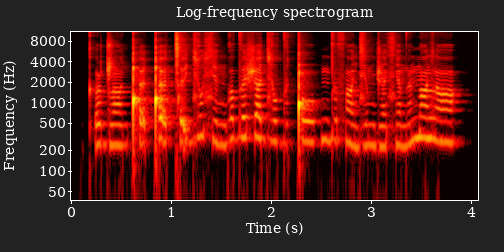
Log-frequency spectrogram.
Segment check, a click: present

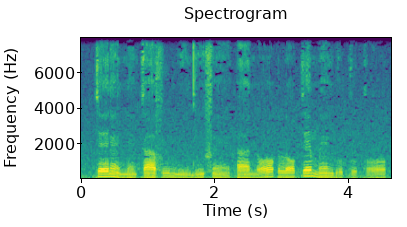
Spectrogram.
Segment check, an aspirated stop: absent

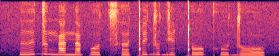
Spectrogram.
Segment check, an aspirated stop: present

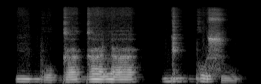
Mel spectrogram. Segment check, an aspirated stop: absent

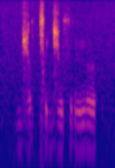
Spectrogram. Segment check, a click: present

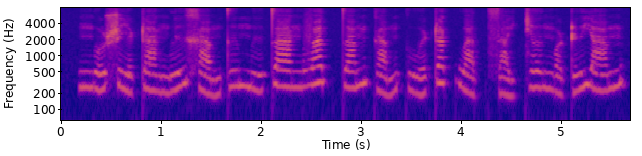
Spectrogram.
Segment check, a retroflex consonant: present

